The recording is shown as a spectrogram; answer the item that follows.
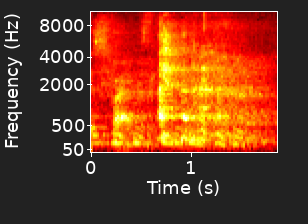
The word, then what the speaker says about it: Scruggs: He said it rhymes with bugs, so Scruggs.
